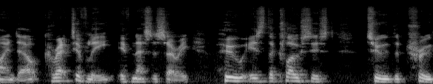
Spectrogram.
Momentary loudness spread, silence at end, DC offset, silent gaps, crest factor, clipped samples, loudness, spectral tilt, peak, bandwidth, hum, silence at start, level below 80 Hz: 10 LU; 0 s; under 0.1%; none; 20 dB; under 0.1%; -23 LUFS; -5 dB/octave; -4 dBFS; 16 kHz; none; 0 s; -62 dBFS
